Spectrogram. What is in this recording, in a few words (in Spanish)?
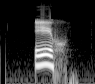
poqomam ayer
